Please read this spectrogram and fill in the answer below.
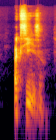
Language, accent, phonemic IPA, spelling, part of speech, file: French, France, /ak.siz/, accise, noun, LL-Q150 (fra)-accise.wav
- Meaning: excise, excise tax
